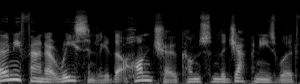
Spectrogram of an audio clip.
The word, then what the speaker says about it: honcho: head anti-clockwise 90 degrees honcho hunto all these years i thought that honcho was a spanish word what with it rhyming with pancho and all growing up i used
